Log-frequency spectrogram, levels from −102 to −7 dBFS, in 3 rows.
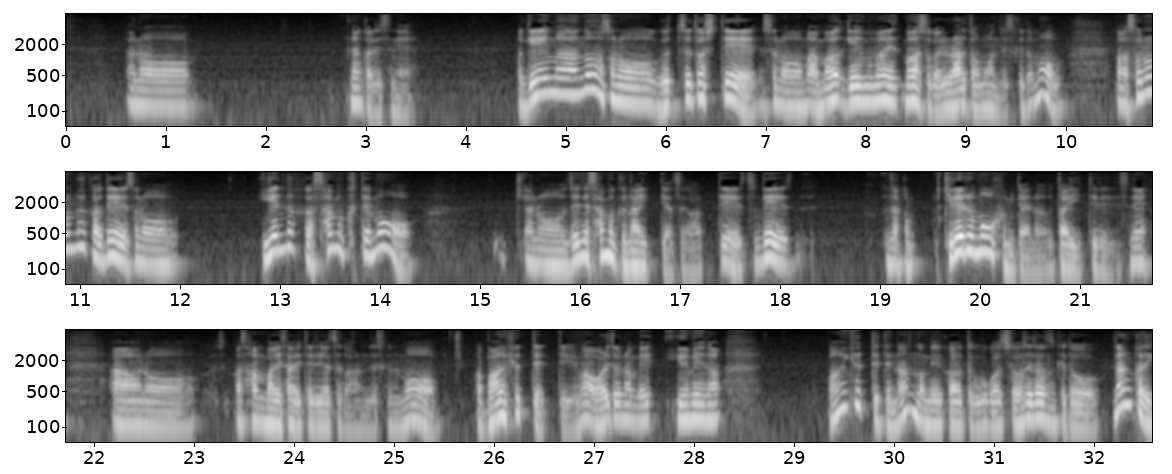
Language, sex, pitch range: Japanese, male, 105-165 Hz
